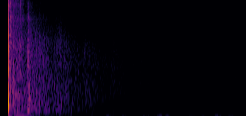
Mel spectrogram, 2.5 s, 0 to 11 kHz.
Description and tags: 053 Fireworks, Kids
Date: ~12.2015 & ~12.2016
Details:
Recorded loudest firecrackers & fireworks I have ever heard, a bit too close. Surrounded by "Paneláks" (google it) creating very nice echo.
Bang, Boom, Explosion, Firecrackers, Fireworks, Loud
